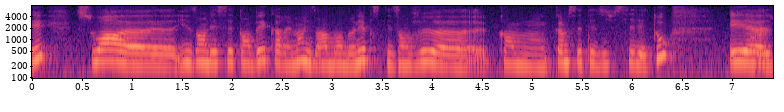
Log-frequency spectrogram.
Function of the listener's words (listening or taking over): listening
